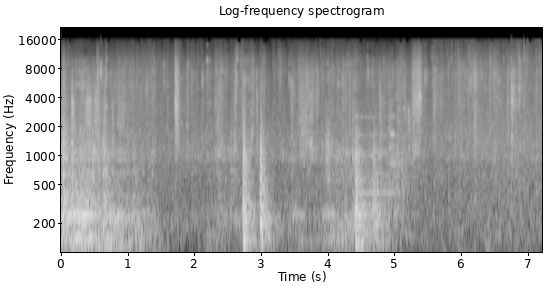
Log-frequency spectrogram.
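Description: Rain pattering steadily on a shed roof, with a few sharp knocks and bumps about three seconds and four and a half seconds in.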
